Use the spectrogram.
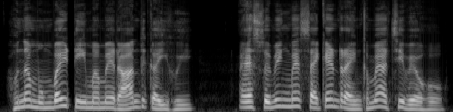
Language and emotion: Sindhi, neutral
